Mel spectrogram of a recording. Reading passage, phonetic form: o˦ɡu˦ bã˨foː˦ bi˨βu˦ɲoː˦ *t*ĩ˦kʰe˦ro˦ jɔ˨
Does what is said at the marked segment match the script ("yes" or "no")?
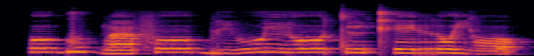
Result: yes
